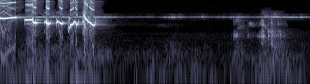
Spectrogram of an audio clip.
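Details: In the morning, an Oriental magpie-robin (Copsychus saularis) sings a quick burst of loud, varied, sweet whistles and slurred notes, then falls quiet; a thin steady high tone runs on, with faint distant chirps.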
